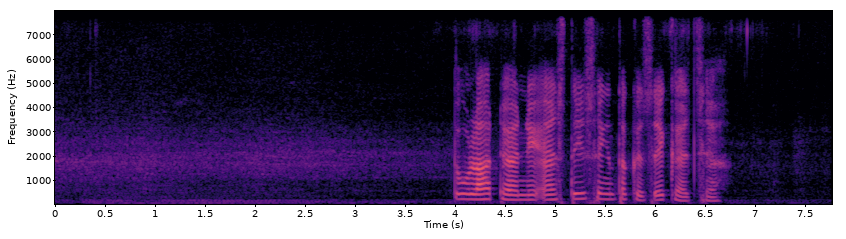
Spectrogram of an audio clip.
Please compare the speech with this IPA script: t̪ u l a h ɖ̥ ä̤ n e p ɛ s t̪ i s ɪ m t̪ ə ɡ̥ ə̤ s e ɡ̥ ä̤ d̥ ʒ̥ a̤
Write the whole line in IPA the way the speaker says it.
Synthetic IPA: t̪ u l a h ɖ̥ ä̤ n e ʔ ɛ s t̪ i s ɪ ŋ t̪ ə ɡ̥ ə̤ s e ɡ̥ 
